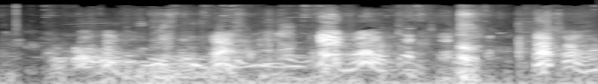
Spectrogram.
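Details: A pair of Siberian Huskies wrestling in a play fight at a dog park, trading gravelly growls and rough, harmonic bark-yowls in quick bursts, some rising and falling, with scuffling noise throughout.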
